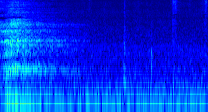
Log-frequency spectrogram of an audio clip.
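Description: A person's breathy sigh: a short exhale that fades within about a second, followed by near quiet with a couple of faint ticks.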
